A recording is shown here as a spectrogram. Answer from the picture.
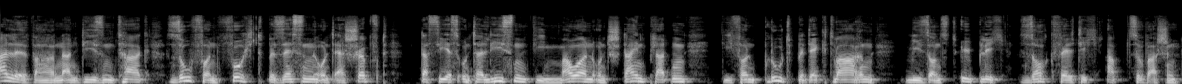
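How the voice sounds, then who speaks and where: A man's ordinary speaking voice, medium in pitch, with ordinary pitch variation, a fairly slow pace and very even loudness. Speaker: audiobook narrator. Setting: studio. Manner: darkly intense, vivid and theatrical, building horror with measured pacing.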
